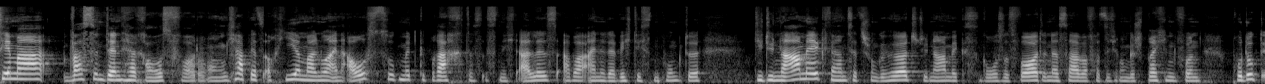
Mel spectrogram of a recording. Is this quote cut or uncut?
uncut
